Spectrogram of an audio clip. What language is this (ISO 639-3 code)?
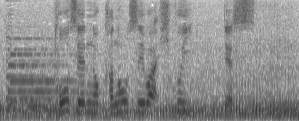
jpn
